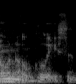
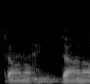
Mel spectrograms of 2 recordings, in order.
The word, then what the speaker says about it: Domhnall Gleeson: Domhnall Gleeson, I think is the way to say it. Donald.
